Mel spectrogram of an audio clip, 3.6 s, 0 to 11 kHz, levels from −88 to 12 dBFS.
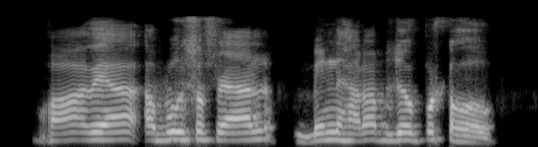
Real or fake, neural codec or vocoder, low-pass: fake; codec, 16 kHz, 2 kbps, X-Codec, HuBERT features, trained on balanced general audio; 7.2 kHz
